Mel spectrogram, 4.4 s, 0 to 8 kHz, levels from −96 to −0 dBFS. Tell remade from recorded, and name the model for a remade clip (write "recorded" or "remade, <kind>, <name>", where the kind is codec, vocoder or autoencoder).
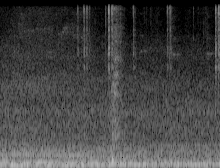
recorded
